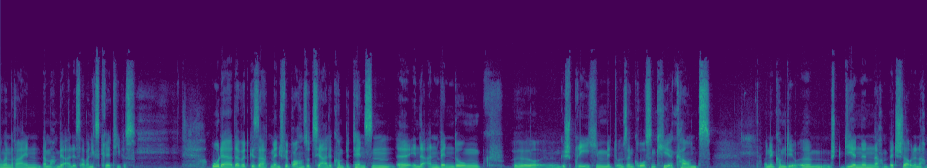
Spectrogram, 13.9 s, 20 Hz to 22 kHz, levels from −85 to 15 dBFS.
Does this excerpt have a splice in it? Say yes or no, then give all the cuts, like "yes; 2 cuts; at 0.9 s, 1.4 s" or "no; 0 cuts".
no; 0 cuts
